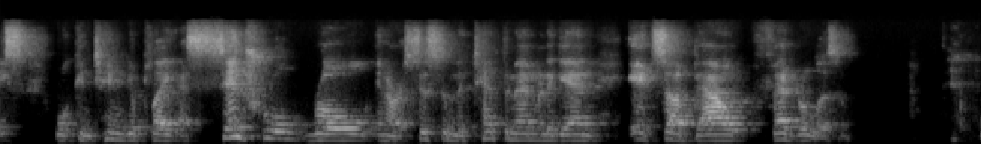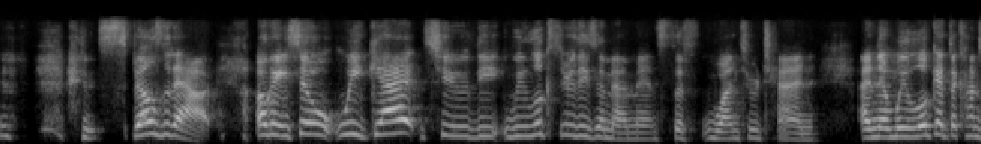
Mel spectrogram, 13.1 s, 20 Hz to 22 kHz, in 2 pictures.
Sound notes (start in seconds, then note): 6.4 laughter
